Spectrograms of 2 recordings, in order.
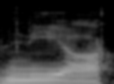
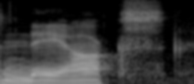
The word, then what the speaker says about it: Neox: between the three devices here in North America we have glommed onto the pronunciation of Neo you might hear over uh se's Nao it's kind of a combination of uh next and new so Neo Neo and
